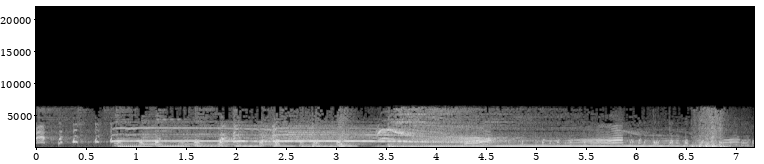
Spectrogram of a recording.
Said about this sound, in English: Looks like a mass of chickens has scared away the buzzards.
